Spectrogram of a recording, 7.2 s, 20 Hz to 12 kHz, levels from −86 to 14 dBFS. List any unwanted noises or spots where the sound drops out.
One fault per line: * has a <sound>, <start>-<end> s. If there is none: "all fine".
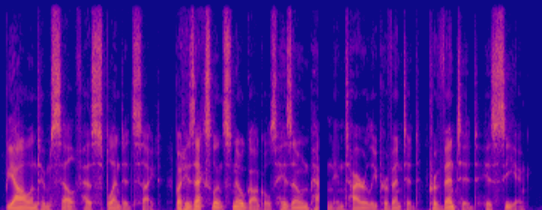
* has a dropout, 4.2-4.4 s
